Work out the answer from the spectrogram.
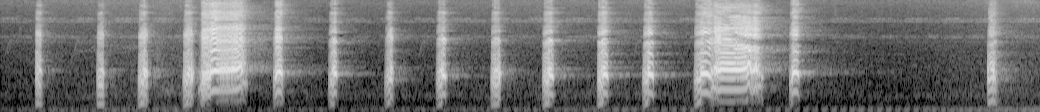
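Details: Female red junglefowl hen calling for a mate, giving a run of about a dozen short, evenly spaced clucks broken by two longer, drawn-out harsh squawks. A faint low hum lies underneath.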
